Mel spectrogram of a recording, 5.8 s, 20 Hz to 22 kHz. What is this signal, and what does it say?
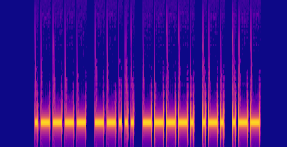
Morse code, heard as a keyed tone, about 21 wpm, 700 Hz. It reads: 179RW
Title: Code Groups - 5 Letter:Numbers - 20wpm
